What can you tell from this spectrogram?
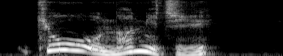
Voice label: man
